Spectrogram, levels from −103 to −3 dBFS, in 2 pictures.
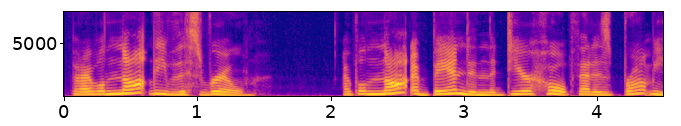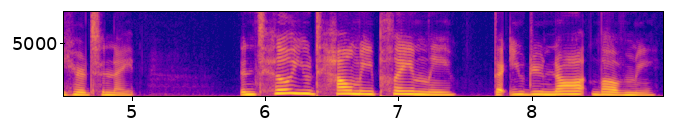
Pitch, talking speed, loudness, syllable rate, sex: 255 Hz, 215 wpm, -17 LUFS, 5.3 syllables/s, female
